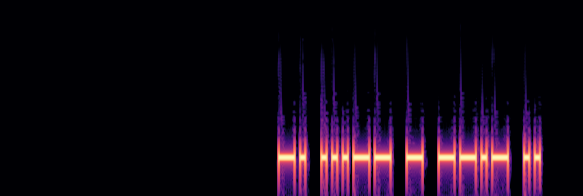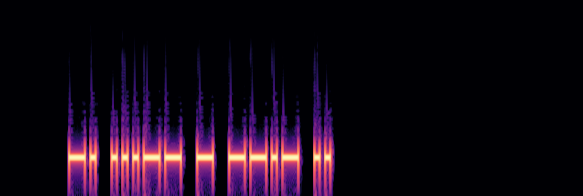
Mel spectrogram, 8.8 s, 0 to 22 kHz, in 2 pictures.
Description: Morse code, heard as a keyed tone, about 30 wpm, 700 Hz. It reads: N3TQI N3TQI
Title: USA Call Signs - 5 Characters - Repeated 2x - 30wpm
